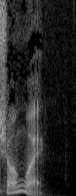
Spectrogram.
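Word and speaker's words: Shuanghui (双汇): Let's start off with, if we could, a merger that would make pork giant Smithfield Foods a subsidiary of the Chinese company, I'm hoping I'm saying it correctly, Shuanghui? – That's my understanding, yeah. Shuanghui okay.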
